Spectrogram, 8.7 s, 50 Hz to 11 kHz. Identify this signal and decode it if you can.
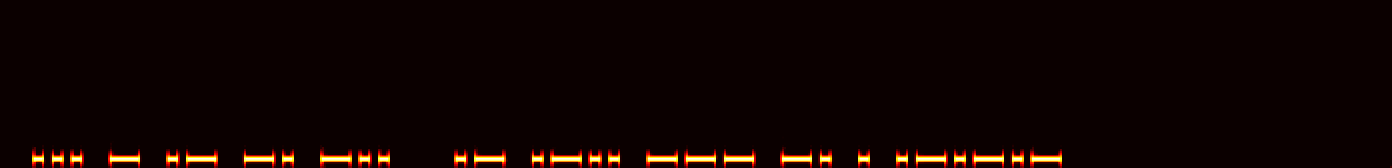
Morse code, heard as a keyed tone, about 21 wpm, 700 Hz. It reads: STAND ALONE.
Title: Sentences from Top 1000 Words - Review Part 3 - 20wpm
